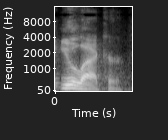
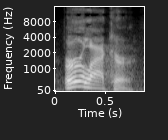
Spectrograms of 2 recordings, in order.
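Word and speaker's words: Urlacher: you lacquer love Brian ulacker now since this broadcast whatever his name is no another apology how do you say it again erlacker we are like this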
